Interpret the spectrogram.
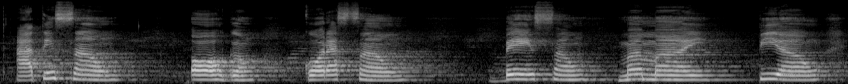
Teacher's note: Como nós já vimos, o tio ele não é um acento, ele é um sinal que é utilizado para indicar a nasalização, ou seja, um som nasal, aquele som que sai parte pela boca e parte pelo nariz. É usado sobre as vogais A e O.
